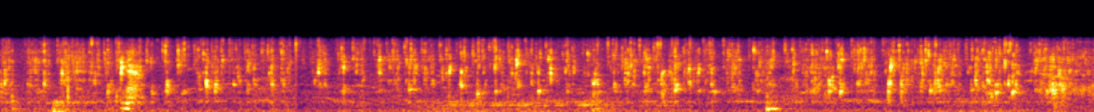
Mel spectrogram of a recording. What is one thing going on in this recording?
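Soap foam fizzes and crackles softly in a sink.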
